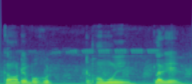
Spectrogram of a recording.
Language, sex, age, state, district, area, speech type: Assamese, male, 45-60, Assam, Tinsukia, rural, spontaneous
